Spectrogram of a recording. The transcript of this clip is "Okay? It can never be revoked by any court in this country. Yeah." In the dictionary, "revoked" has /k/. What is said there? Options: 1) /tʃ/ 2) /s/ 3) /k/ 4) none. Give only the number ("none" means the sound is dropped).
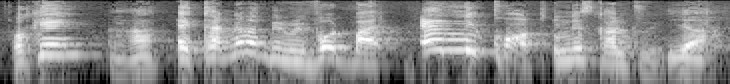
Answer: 4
